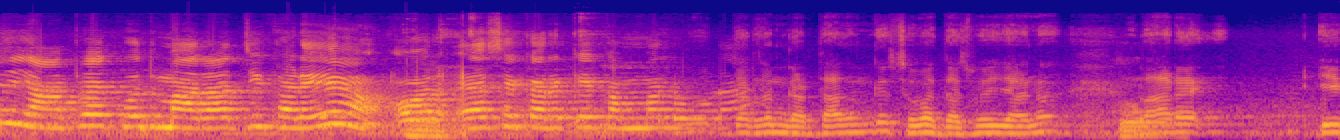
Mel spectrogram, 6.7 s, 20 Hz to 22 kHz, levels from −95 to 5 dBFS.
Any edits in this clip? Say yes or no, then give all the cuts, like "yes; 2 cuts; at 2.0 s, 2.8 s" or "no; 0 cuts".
yes; 1 cut; at 3.5 s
